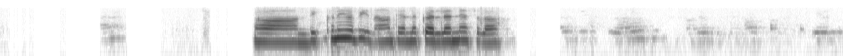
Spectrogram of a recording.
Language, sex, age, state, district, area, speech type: Dogri, female, 45-60, Jammu and Kashmir, Udhampur, rural, conversation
